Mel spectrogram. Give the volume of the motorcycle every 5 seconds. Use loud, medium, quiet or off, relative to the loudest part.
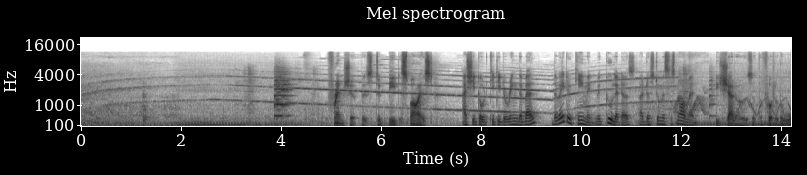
loud, off, loud.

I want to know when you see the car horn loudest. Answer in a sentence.
The volume of the car horn peaks at 4 seconds.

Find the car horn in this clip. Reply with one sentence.
The car horn can be heard from 3.2 to 4.7 s and from 11.8 to 12.7 s.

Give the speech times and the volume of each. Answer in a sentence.
The speech can be heard from 4.9 to 14.1 s, at a steady volume.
